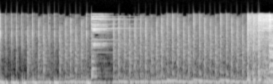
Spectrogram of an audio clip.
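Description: Instrumental rock music led by a drum kit playing a fast, busy run of hits over bass, with a brief noisy swell about a second and a half in.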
